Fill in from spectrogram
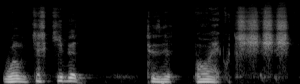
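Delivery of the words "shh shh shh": soft whispered shush; hushing whisper. Real, not acted. Speaker hushing someone near the mic, whispered shush. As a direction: hush someone nearby under your breath.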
